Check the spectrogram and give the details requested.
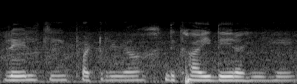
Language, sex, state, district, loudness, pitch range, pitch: Hindi, female, Uttar Pradesh, Deoria, -19 LUFS, 185-195 Hz, 190 Hz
